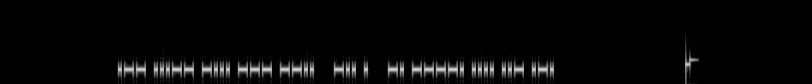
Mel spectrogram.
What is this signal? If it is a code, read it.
Morse code, heard as a keyed tone, about 40 wpm, 700 Hz. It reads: W3BOZ DE N9HUR
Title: USA Callsign DE Callsign - 5 Characters - 40wpm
